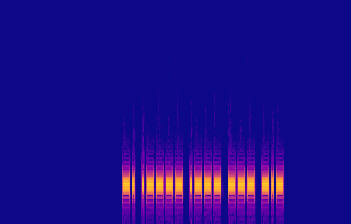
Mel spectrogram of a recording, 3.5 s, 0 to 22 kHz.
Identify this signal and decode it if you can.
Morse code, heard as a keyed tone, about 52 wpm, 700 Hz. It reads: N1JOK
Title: USA Call Signs - 5 Characters - 4x Character Spacing - 50wpm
